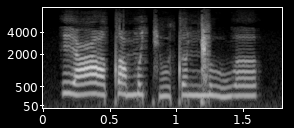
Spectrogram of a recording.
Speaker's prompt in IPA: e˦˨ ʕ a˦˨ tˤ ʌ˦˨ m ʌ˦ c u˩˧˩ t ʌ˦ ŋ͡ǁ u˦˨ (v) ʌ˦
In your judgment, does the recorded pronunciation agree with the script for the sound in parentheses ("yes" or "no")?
no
